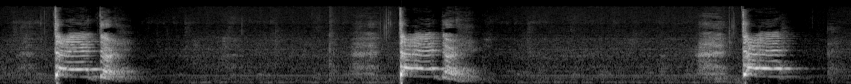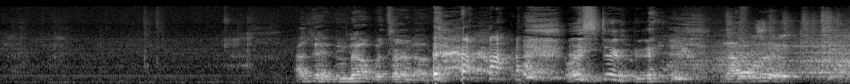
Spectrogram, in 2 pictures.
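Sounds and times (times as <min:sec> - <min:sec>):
man shouting vocal ad-libs: 0:00.5 - 0:01.5, 0:04.0 - 0:04.9, 0:07.4 - 0:08.2.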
